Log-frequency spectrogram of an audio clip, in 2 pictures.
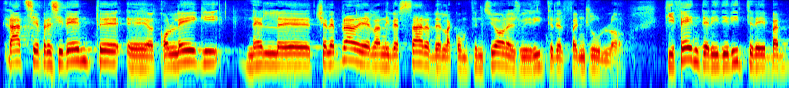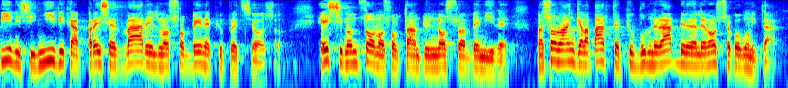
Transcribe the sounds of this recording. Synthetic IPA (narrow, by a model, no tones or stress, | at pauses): ɡ̥ɾat̪sːjepɾesid̪ɛnt̪ekolːɛːɡi | nelt͡ʃelebɾaːɾelanːiversaːɾjod̪elːakoɱvent̪sjɔːnesuid̪iɾit̪ːid̪elfant͡ʃulːo̰ | d̪̥ifɛnd̪eɾeid̪iɾit̪ːid̪ɛjbambiːnisiɲːiːfikapɾeservaːɾeilnɔst̪ɾobɛːnɛpjupːɾet̪sːjɔ̰ːzo̰ | ɛsːinonsɔːnʊsolt̪ant̪ʊilnɔst̪ɾoavːeniːɾḛmasɔːnʊaŋk̟elapart̪epjuvːulneɾabiled̪elːenɔst̪ɾekomunit̪a̰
